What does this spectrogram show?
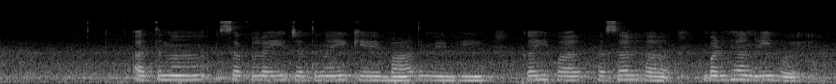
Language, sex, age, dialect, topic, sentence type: Chhattisgarhi, female, 56-60, Northern/Bhandar, agriculture, statement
